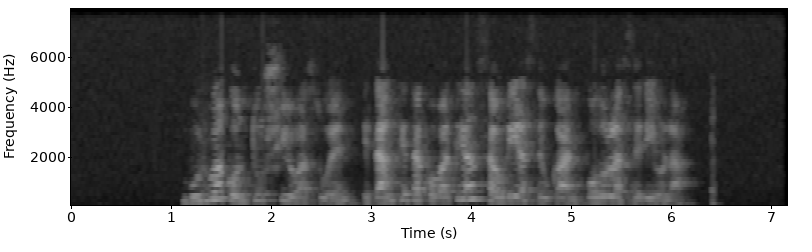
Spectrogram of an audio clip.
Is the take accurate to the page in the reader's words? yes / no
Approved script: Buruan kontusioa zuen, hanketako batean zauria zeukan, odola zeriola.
no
